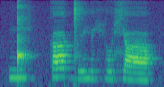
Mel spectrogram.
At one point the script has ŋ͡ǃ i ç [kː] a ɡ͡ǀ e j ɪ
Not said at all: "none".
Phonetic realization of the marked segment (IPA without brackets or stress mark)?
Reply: kː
